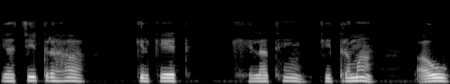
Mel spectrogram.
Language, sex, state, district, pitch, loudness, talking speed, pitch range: Chhattisgarhi, male, Chhattisgarh, Raigarh, 150 Hz, -18 LUFS, 120 wpm, 145-160 Hz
